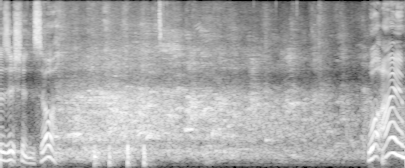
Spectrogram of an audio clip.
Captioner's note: laughter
